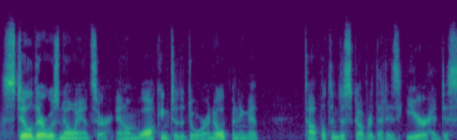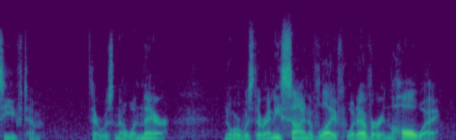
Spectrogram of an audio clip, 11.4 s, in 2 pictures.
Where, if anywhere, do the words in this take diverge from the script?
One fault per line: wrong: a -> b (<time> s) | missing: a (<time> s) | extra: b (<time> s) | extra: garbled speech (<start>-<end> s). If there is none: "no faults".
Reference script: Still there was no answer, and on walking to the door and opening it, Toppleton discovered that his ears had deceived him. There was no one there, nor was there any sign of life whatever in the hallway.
wrong: ears -> ear (5.1 s)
